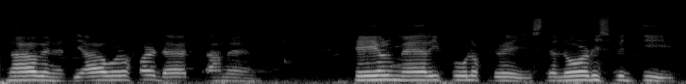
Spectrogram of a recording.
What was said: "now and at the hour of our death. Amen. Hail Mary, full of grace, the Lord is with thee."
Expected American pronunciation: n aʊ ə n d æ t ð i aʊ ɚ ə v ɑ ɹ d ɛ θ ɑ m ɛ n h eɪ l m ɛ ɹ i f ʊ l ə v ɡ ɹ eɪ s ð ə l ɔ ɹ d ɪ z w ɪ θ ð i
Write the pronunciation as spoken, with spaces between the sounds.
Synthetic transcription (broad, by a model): n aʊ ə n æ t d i aʊ ɚ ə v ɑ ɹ d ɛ t ɑ m ɛ n h eɪ l m ɛ ɹ i f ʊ l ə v ɡ ɹ eɪ s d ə l ɔ ɹ d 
